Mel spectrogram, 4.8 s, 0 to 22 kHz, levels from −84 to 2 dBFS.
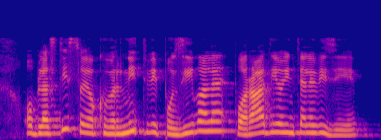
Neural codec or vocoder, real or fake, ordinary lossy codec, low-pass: codec, 16 kHz, 4 kbps, FreqCodec, larger model; fake; none; 7.2 kHz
